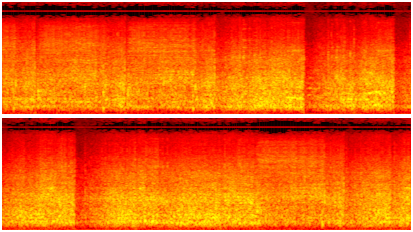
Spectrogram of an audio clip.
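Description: Automatic cartoning machine running as it packs LED tube lights into cartons: a steady, dense mechanical noise, dipping briefly three times near the middle.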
